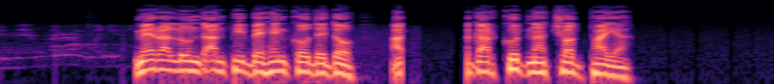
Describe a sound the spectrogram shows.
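A man talks into a phone receiver.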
